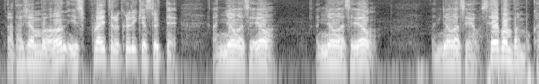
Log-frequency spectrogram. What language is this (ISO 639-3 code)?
kor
